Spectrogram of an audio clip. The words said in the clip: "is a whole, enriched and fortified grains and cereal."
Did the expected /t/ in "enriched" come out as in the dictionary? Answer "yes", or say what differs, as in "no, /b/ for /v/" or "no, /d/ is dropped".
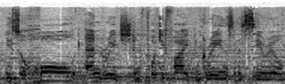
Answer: no, /t/ is dropped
